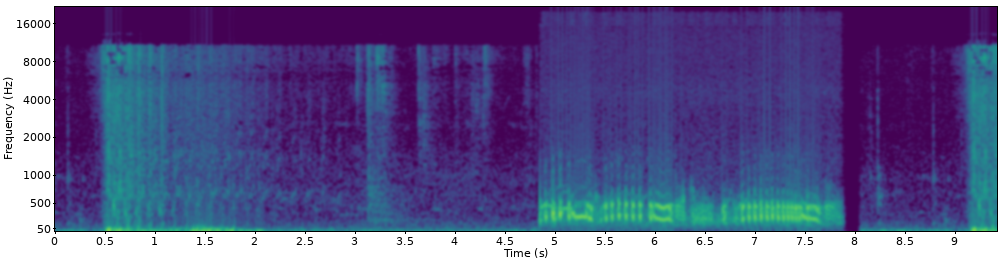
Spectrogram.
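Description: A pigeon gives low, throaty rolling coos in a pulsing run lasting about three seconds, with bursts of wing flapping and rustling before and after.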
